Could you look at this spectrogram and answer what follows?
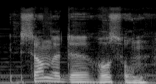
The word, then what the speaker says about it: Sander de Hosson: Je achternaam is steeds anders uitgesproken. Ja. Zeg jij nog even hoe het uitgesproken moet worden? – Sander de Hosson.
